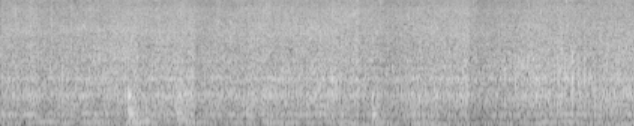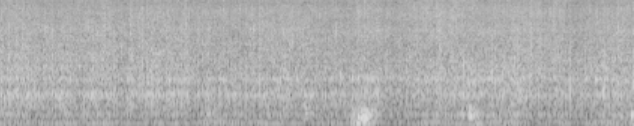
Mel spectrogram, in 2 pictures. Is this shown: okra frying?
yes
